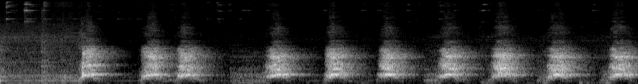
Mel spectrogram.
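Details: Great Dane dog indoors barking at a Roomba robot vacuum she dislikes, following it around; loud repeated barks about every half second, steady run of around ten barks.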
